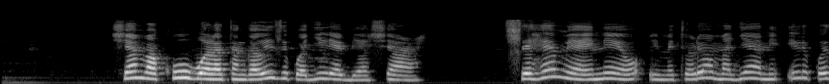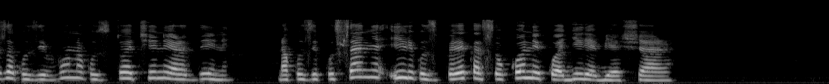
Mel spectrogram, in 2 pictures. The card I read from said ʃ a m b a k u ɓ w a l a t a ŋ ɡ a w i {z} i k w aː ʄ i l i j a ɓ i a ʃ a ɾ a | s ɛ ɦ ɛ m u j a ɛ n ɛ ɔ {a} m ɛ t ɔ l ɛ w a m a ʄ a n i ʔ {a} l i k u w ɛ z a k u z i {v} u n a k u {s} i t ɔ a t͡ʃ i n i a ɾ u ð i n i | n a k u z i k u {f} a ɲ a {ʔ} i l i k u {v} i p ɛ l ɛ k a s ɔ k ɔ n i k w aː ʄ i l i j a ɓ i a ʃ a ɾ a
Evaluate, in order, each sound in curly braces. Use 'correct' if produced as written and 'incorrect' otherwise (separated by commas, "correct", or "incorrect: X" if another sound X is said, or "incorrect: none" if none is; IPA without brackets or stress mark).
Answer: correct, incorrect: i, incorrect: i, correct, incorrect: z, incorrect: s, correct, incorrect: z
